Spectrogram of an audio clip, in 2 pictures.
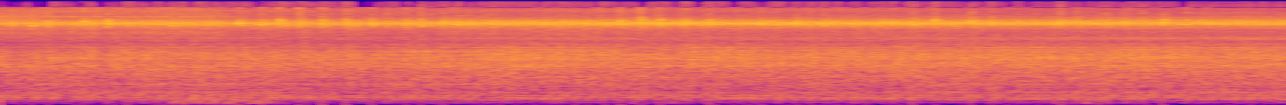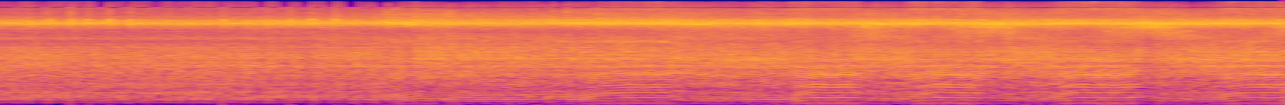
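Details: Gas string trimmer about two years old, started after priming and five pulls, starts harder than new; small two-stroke buzzes steadily, revs rise and fall smoothly, running cleanly.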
